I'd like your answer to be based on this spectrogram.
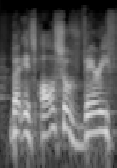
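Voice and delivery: ordinary delivery

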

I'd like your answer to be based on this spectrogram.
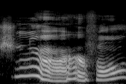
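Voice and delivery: high-pitched, squeaky cartoon creature noise. Showing an impression of a cartoon character: Snarf impression from Thundercats. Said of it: "From the Thundercats".

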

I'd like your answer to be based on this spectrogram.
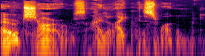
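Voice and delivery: said slowly while breathing out. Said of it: "a good Magneto line".

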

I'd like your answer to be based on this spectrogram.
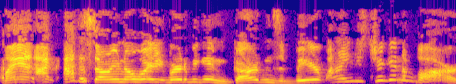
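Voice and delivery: very high, fake Southern country accent. In a group bit, playing someone who calls the others city folk, put-on southern accent. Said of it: "is that a southern accent?".

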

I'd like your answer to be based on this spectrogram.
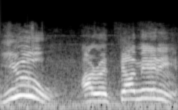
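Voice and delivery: mock yelling, acted-out shout. Retelling a movie scene where Gene Wilder's character yells at a truck driver: retelling a yell. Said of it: "he yells at the truck driver".

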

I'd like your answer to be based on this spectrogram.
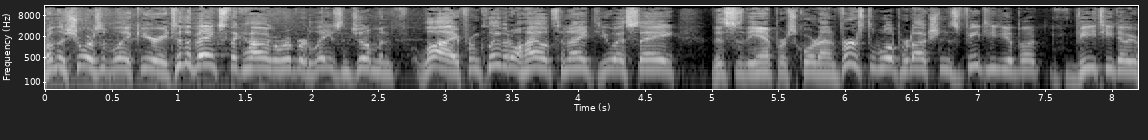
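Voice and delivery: rapid-fire, rushed announcer voice, no pauses. Speaker opens the broadcast, introducing the show: talking very fast. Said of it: "you talk so fast".

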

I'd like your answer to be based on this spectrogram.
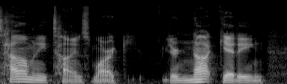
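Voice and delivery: ordinary delivery

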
